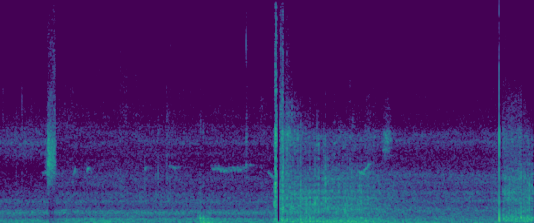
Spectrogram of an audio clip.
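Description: Consumer aerial firework going off: a sharp bang just before three seconds in, trailing off in a rumble for about a second, then a second sharp crack about two seconds later.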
